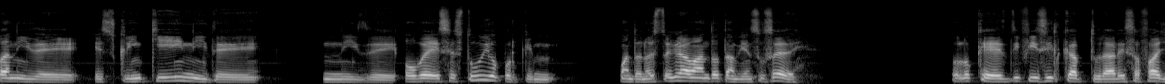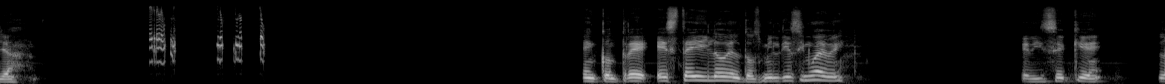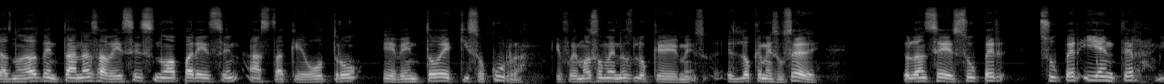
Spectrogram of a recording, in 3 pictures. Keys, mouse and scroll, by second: 12.1 click, 12.8-14.8 typing, 12.8 click, 14.6 scroll down 1, 15.6-16.1 scroll down 1, 16.1 typing, 19.1 click.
